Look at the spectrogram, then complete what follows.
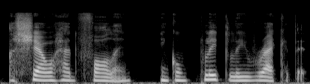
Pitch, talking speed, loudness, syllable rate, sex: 180 Hz, 155 wpm, -18 LUFS, 4.9 syllables/s, female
